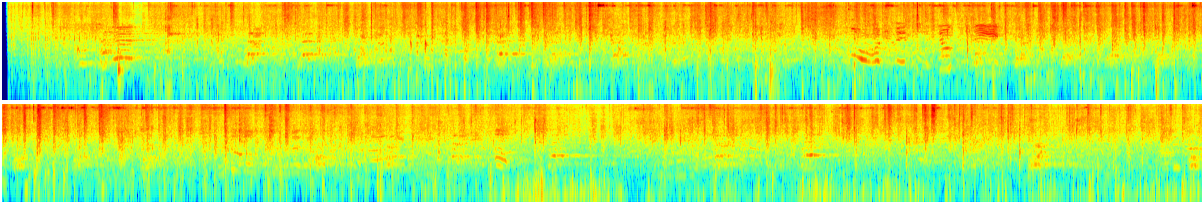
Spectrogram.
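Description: A horse's hoofbeats on the sand footing of a riding arena as it canters under a rider, with people talking in the background.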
